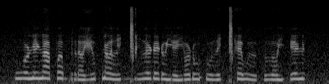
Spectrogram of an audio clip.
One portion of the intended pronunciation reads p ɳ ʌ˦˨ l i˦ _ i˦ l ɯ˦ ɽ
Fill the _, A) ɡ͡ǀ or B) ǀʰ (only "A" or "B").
A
